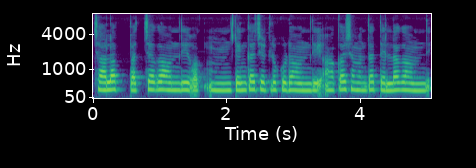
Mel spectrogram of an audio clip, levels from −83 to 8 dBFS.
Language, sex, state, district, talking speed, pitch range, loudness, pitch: Telugu, female, Andhra Pradesh, Sri Satya Sai, 155 wpm, 215-235 Hz, -14 LUFS, 225 Hz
